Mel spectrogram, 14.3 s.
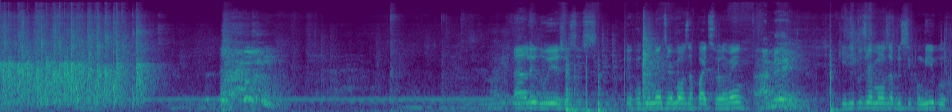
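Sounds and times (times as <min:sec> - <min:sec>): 
audience applause: 0:00.0 - 0:02.5
speech: 0:07.9 - 0:08.8, 0:09.4 - 0:14.2.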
